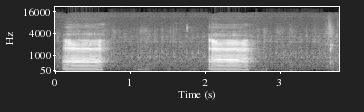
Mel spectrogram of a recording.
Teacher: the sound of Ain is voiced. So when you touch your larynx while you produce this sound, you could feel the vibration of the vocal cords. So if you produce this sound without feeling the vibration of the vocal cords, then you produced wrong.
